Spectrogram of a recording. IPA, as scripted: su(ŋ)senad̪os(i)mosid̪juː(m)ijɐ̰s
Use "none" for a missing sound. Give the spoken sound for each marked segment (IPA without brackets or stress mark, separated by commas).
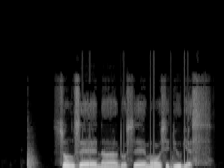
ŋ, e, b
